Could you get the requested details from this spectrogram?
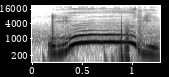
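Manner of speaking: loud high-pitched yelling.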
